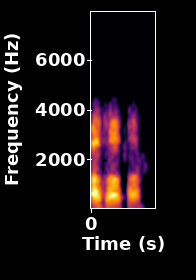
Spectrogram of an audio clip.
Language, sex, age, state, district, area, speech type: Marathi, male, 30-45, Maharashtra, Akola, urban, conversation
